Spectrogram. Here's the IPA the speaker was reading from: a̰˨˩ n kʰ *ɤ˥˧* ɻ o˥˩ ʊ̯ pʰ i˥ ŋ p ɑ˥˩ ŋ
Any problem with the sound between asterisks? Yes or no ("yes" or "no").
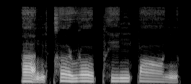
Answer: no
